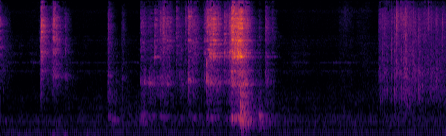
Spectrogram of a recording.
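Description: Metal cutlery clinks and rattles in a few short bursts, one sharper clatter in the middle, close and quiet with pauses between.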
